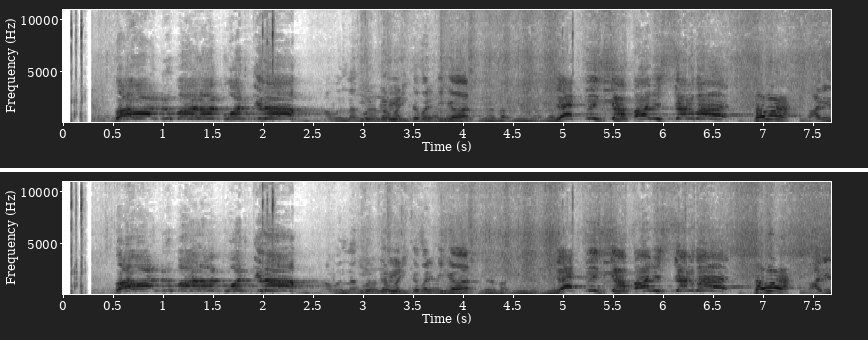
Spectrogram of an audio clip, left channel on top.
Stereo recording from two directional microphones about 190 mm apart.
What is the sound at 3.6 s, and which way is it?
Speech, 25° left (ahead or behind).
